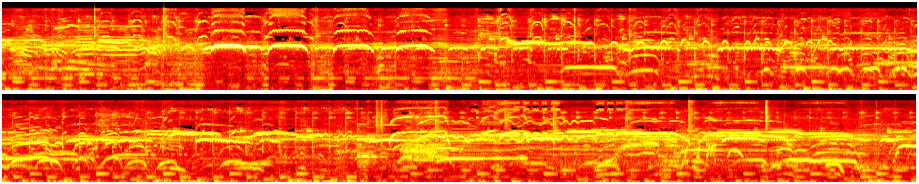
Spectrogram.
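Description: Bantengan procession music, drums beating a steady rhythm under a shrill, wavering pitched melody, with a crowd shouting and cheering over it. It is loudest for a moment about three to five seconds in.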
